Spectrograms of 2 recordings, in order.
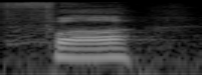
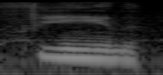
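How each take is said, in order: First: It is said with a French pronunciation. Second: It is said with a Spanish pronunciation. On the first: "Finn is pronounced in French" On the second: "in Portuguese and in Spanish as fin"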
